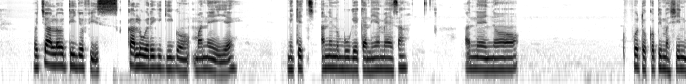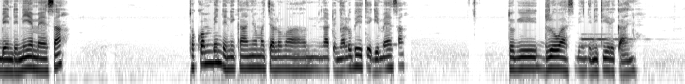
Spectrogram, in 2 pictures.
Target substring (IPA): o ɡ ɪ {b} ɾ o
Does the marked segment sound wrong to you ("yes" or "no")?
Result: yes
